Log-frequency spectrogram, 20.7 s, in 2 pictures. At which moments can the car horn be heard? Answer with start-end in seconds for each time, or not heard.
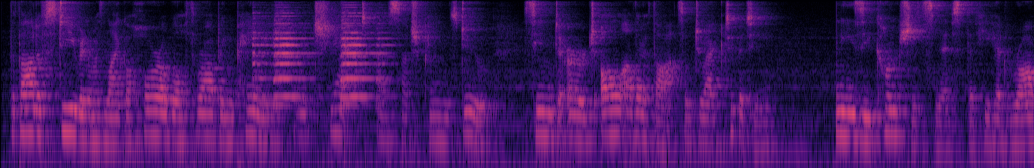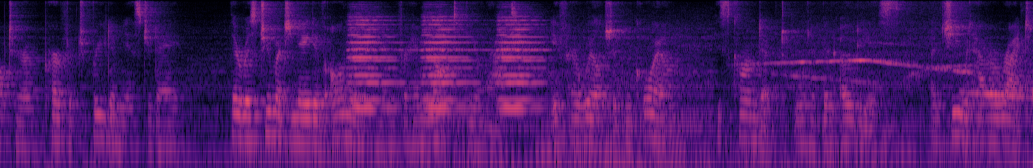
2.5-3.9, 13.8-15.8.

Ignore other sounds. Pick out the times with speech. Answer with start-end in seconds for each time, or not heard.
0.1-7.8, 8.3-20.6.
